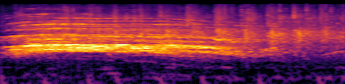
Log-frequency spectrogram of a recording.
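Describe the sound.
Applause and cheering from a live audience at a forum event form a loud, dense wash of clapping with whoops, sustained and easing slightly toward the end.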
